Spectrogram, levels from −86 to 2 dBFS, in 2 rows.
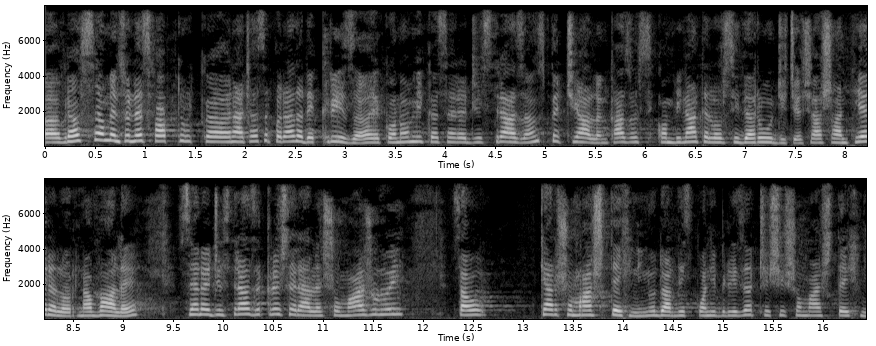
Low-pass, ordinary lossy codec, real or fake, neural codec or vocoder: none; none; fake; codec, 16 kHz, 4 kbps, FreqCodec, larger model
